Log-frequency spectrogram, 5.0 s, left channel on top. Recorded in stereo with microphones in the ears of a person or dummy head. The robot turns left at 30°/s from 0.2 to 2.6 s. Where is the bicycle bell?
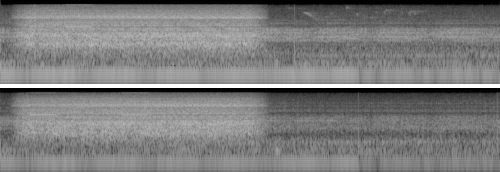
I don't hear a bicycle bell.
